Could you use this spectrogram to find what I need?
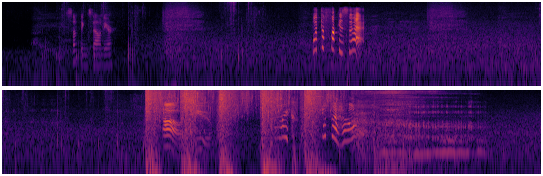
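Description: A young woman talks into a headset microphone.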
